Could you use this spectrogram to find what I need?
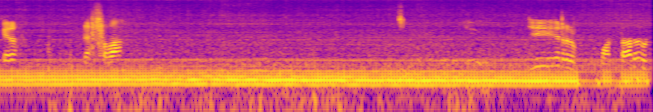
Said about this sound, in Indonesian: motor udah setelan kayak balap nih, motor kencang tapi ngendarainya santuy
